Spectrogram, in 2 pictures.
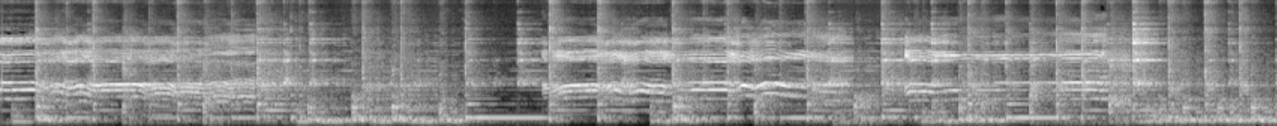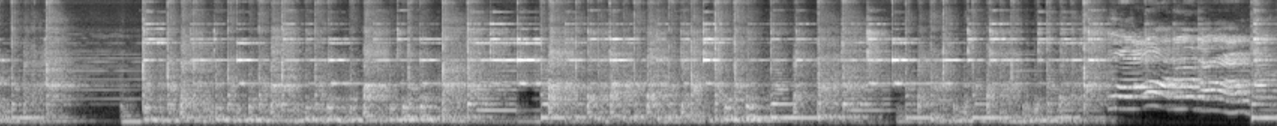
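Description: Yakshagana bhagavata singing in the Balipa style, a gliding, ornamented vocal line over a steady drone, with the maddale barrel drum played by hand and small tala hand cymbals keeping time. The music drops away briefly about halfway through, then comes straight back in.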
